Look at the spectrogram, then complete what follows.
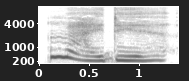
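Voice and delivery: put-on an eccentric old woman calling her friend dear; old lady's voice. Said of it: "said she".

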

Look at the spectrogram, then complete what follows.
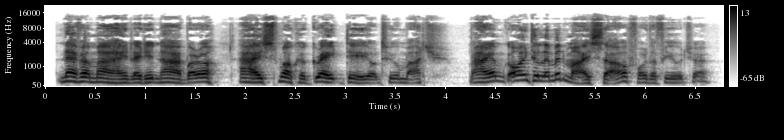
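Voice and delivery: lightly voiced Lady Ruxton. A narrator's reading. Lady Ruxton reassuring her hostess, lightly voiced lady. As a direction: answer graciously, lightly voiced.

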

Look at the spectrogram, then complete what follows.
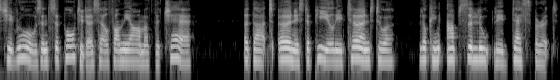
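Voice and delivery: usual speaking voice

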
